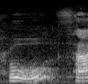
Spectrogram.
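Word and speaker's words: حوثي: Houthi একটি সম্প্রদায়ের নাম, আরবি হা ওয়াও পেশ হু সা ইয়াজের সি, হুথি। এই উচ্চারণটা সায়ের উচ্চারণ যেহেতু বাংলাতে নাই, সেই কারণে অনেকে এটাকে হুসি মানে দন্তা স দিয়ে বলছে, কেউ ছ দিয়ে বলছে হুসি, কেউ আবার হুথি বলছে থ দিয়ে।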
